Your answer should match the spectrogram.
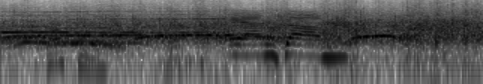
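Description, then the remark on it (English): Steady, dense applause from a Comedy Central studio audience, cued by an applause light at the phrase "path to citizenship", fills the whole clip at an even, fairly loud level, while voices speak briefly over the clapping. “But if you're in the Comedy Central audience, the applause light goes up when you hear path to citizenship.”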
